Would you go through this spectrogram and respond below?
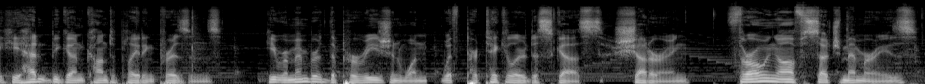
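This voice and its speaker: Deep-voiced man reading deadpan. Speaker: reader. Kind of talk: reading a fan story aloud.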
